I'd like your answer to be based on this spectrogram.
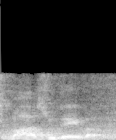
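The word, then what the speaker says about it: Vāsudeva: So here he wants to say that this, that's why he's saying this Vasudeva with the long A, here denotes the son of Vasudeva, therefore it means Sri Krishna.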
